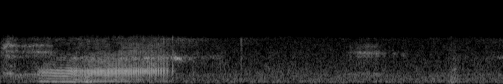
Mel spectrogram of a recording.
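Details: Snoring, Icy Hot tried as a snoring remedy: one loud, rough, vibrating snore on an in-breath, then quieter breathing against steady background hiss.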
